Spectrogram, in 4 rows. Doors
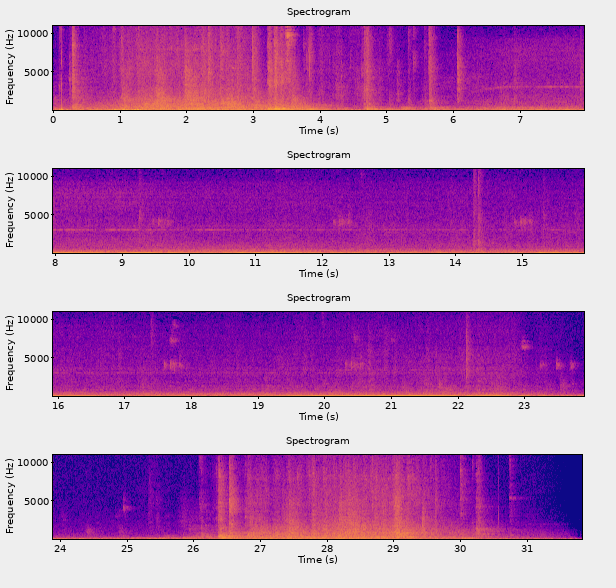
0:00.0 0:06.2, 0:24.5 0:31.6

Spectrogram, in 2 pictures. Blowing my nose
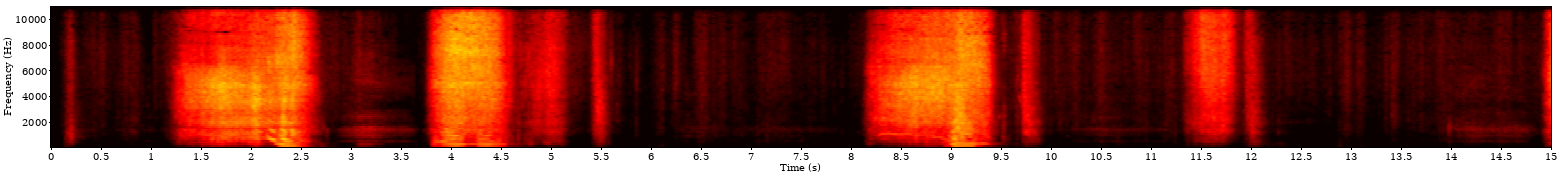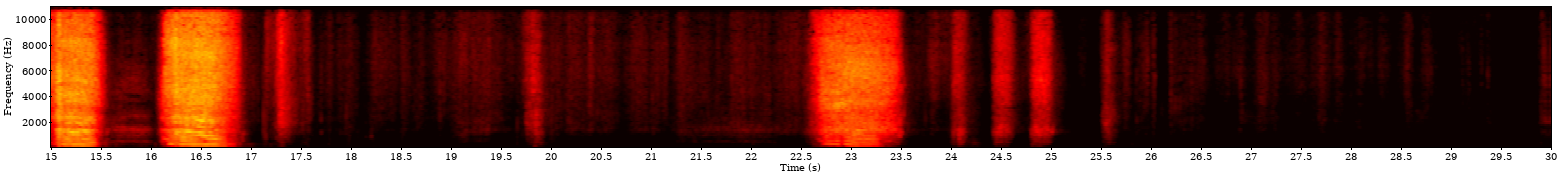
0:01.2 0:03.2, 0:03.8 0:05.2, 0:08.2 0:09.6, 0:15.0 0:17.0, 0:22.6 0:23.6

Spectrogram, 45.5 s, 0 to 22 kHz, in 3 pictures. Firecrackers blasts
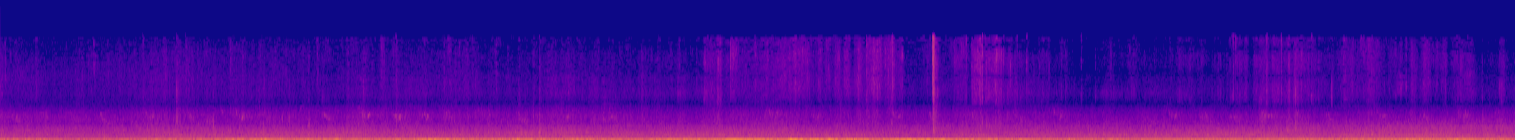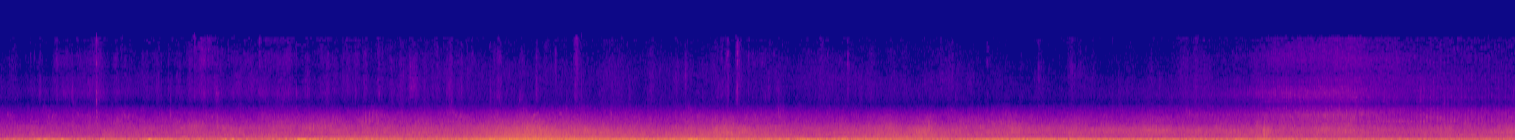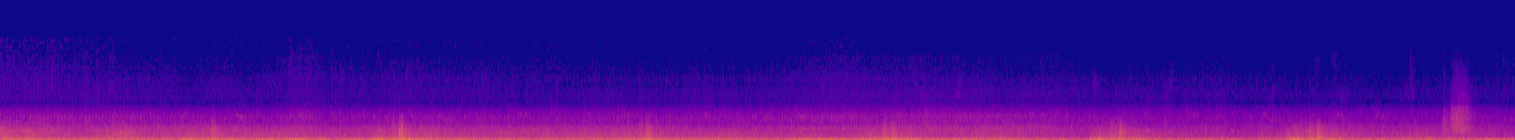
0:41.1 0:45.2

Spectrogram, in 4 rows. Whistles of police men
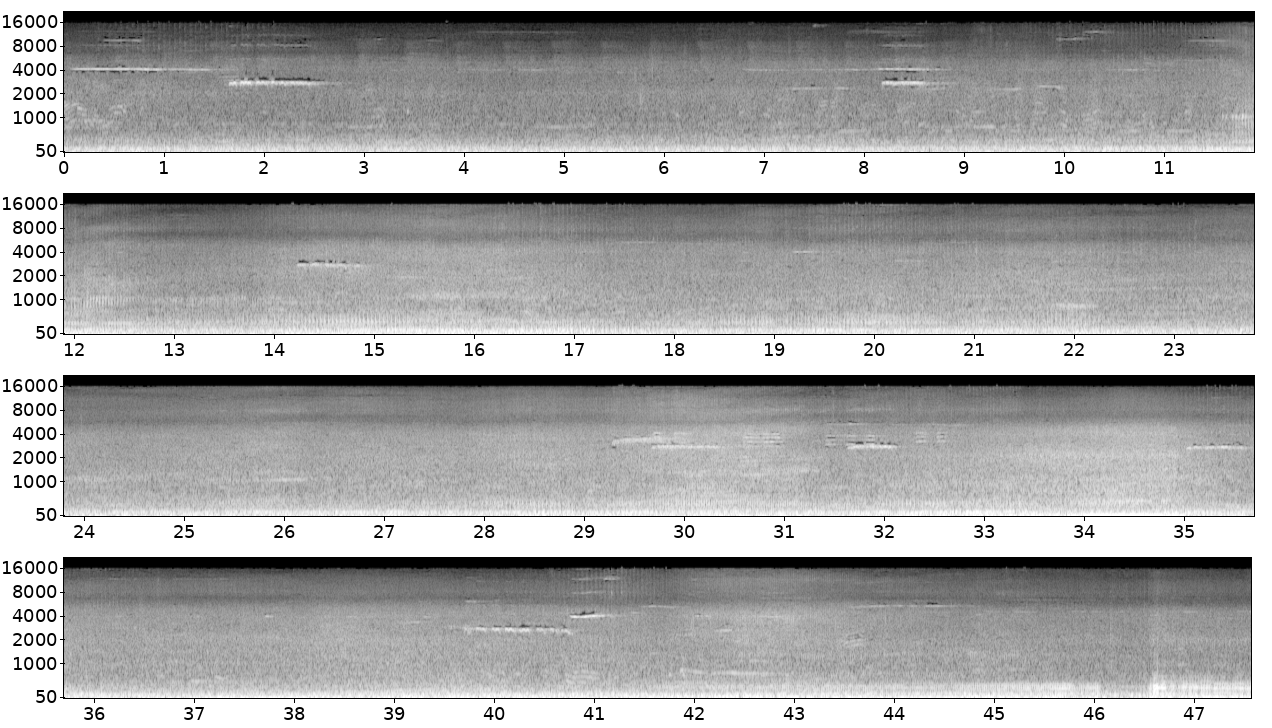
0:00.0 0:02.6, 0:06.8 0:10.0, 0:29.2 0:30.7, 0:39.1 0:41.2

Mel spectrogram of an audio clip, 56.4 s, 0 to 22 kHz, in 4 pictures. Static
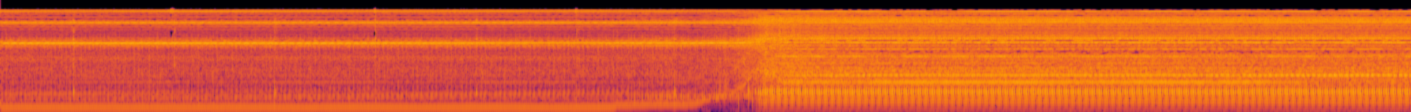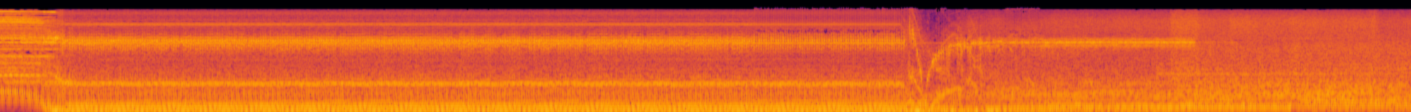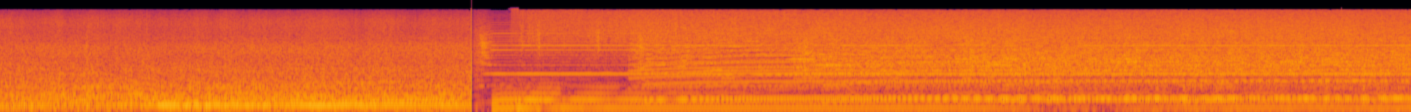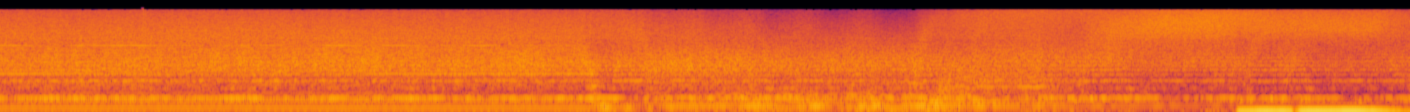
0:00.0 0:26.5

